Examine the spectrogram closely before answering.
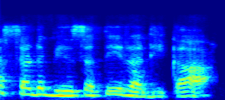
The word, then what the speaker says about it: षड्विंशतिरधिका: यहाँ षड्विंशति ही प्लस अधिका है शब्द, संधि होकर के विसर्ग का र बन गया, अधिका का अ उसमें मिल गया, तो उच्चारण हो गया षड्विंशति रधिका।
